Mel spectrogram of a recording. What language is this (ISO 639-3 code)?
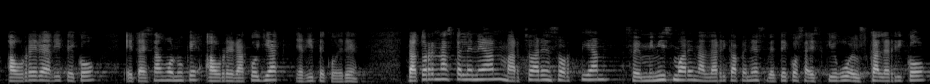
eus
